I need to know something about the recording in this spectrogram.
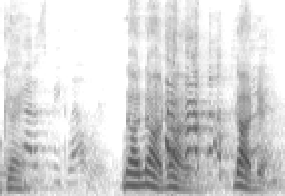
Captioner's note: laughing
